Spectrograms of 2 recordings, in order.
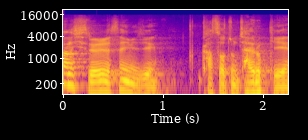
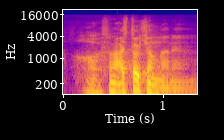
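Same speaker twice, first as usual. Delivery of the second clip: ordinary talk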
